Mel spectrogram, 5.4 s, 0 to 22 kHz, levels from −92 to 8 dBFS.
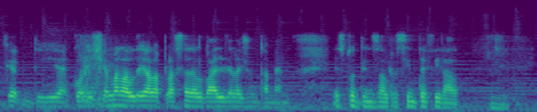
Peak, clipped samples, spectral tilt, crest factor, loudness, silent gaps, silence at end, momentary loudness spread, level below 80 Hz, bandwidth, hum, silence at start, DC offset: -6 dBFS; under 0.1%; -4 dB/octave; 20 dB; -25 LUFS; none; 0.3 s; 20 LU; -60 dBFS; 8.8 kHz; none; 0.05 s; under 0.1%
